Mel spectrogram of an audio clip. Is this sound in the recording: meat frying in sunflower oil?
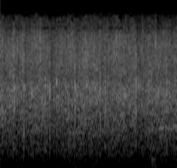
no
